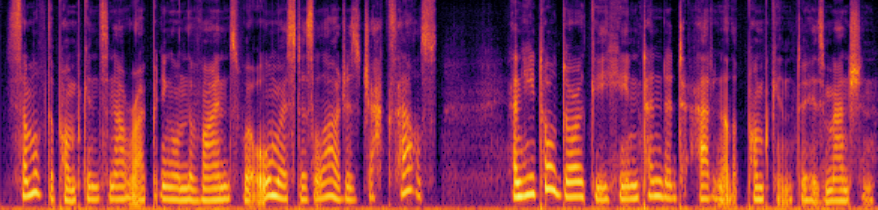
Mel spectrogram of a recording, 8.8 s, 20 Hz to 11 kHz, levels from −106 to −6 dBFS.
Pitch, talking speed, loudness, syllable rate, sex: 215 Hz, 200 wpm, -20 LUFS, 5.9 syllables/s, female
